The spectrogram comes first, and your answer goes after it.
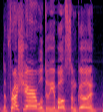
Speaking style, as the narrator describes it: Dad shouted cheerfully

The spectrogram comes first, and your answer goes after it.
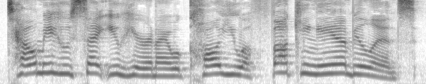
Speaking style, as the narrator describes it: she yelled in his face

